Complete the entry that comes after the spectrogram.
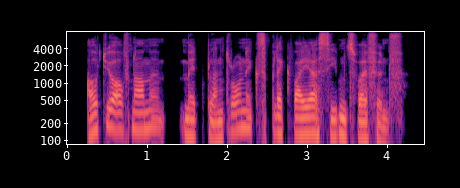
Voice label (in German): Audio Aufnahme Plantronics Blackwire 725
